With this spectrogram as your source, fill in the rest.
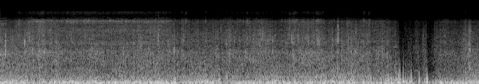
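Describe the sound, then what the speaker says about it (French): Strong, steady wind buffets the microphone on a gravel bike ride through mountainous terrain toward the Morvan, with a loud, roaring rumble that continues throughout, with no voices. "Ah, il y a un vent de bâtard."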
